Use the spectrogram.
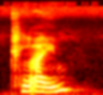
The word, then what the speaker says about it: climb: The letter B is usually not pronounced when it is in the end of the word and letter M precedes it, like comb, bomb, thumb, climb, lamb. In all these words, letter B is not pronounced.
